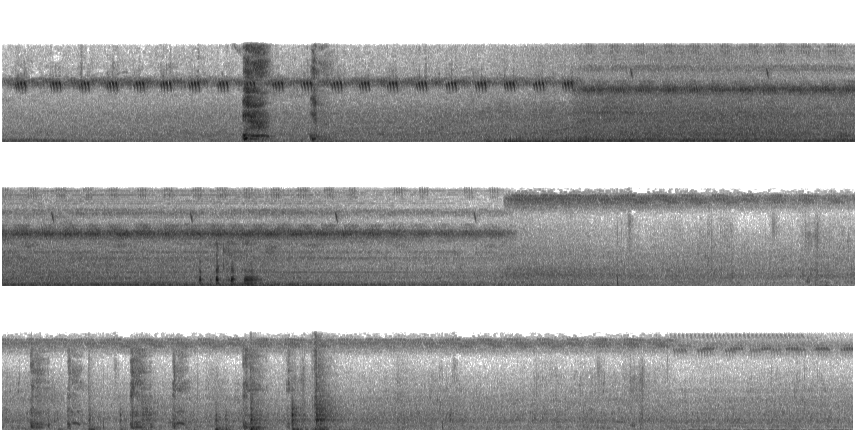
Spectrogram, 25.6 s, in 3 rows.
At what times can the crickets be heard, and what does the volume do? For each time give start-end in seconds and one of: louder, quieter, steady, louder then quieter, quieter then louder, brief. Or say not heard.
0.0-25.5 quieter.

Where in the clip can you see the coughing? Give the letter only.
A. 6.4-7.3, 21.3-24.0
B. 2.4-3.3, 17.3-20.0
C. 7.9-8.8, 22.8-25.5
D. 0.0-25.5
B.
